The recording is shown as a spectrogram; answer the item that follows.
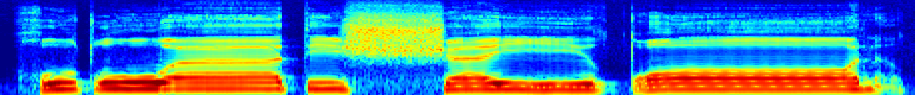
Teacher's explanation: তিশ শিন জিব্বা মাঝখান থেকে স্পষ্ট আওয়াজ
